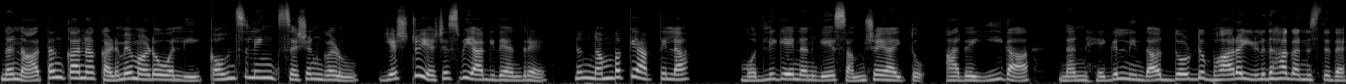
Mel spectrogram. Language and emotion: Kannada, surprised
